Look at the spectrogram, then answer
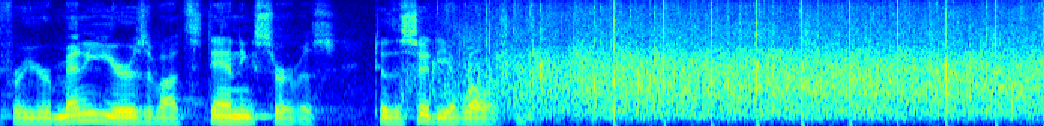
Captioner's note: applause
